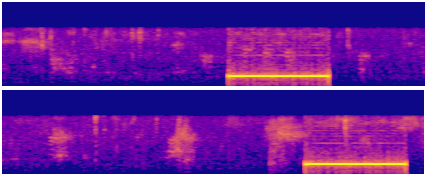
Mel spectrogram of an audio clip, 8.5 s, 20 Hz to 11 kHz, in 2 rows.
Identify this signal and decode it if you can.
Ringback tone (Europe, 425 Hz).
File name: out- -2010- - - .0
